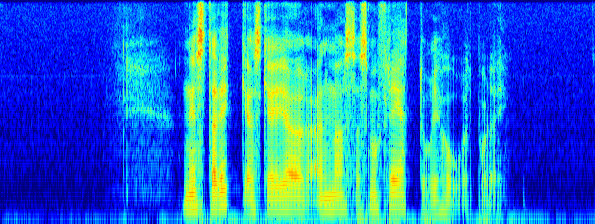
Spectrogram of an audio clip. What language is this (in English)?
Swedish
